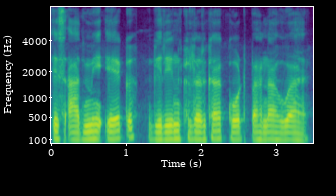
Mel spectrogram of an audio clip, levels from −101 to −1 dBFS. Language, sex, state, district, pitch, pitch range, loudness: Hindi, male, Jharkhand, Garhwa, 110 Hz, 110-115 Hz, -16 LUFS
